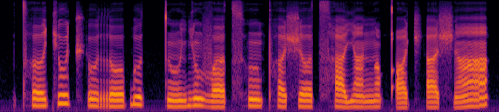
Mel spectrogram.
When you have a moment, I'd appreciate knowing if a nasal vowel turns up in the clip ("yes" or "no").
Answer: yes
